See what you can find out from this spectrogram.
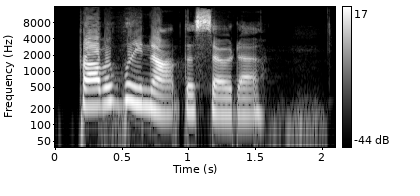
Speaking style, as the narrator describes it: Eric chuckled

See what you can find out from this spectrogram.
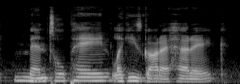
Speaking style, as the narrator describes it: She exclaimed

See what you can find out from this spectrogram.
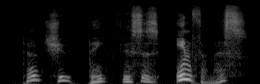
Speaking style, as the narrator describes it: asked March quietly

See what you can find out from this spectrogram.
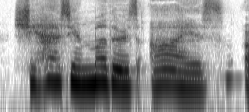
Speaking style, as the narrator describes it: Arden whispered

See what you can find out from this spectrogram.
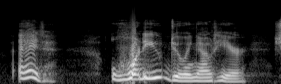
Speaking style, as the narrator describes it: cried out in surprise

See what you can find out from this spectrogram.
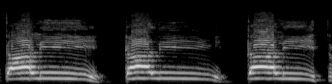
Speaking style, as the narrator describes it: Thrice he cried

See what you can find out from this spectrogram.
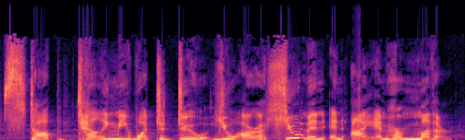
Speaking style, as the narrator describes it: Beatrice's roar and raised voice

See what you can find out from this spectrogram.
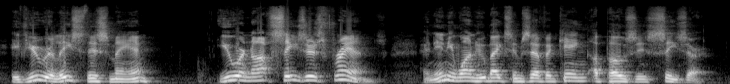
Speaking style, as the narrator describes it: But the Jews shouted

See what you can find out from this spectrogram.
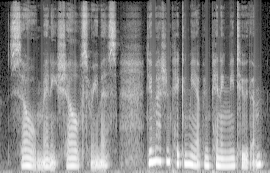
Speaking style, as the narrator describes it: she asked, her tone sultry

